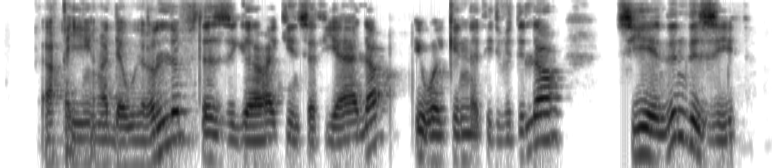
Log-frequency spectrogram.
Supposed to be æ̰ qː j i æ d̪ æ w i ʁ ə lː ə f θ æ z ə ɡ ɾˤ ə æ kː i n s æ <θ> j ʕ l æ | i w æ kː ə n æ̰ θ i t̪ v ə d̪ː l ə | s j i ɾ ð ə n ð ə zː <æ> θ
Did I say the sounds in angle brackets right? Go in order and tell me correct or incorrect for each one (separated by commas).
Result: correct, incorrect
